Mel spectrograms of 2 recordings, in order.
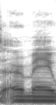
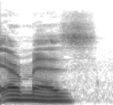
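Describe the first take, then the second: First: The final S sound is silent. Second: The final S sound is pronounced. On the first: "Jaren says Hermes" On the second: "me and Dave say Hermes"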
